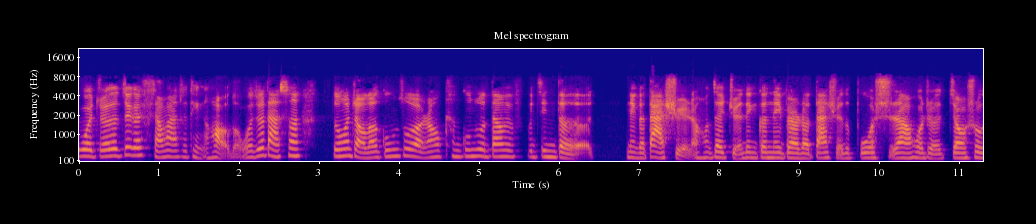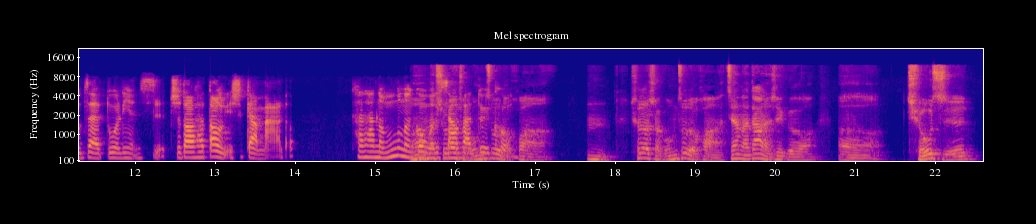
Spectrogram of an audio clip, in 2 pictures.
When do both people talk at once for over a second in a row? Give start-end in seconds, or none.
15.4-16.8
